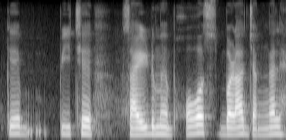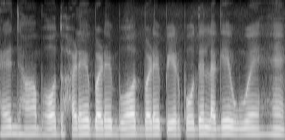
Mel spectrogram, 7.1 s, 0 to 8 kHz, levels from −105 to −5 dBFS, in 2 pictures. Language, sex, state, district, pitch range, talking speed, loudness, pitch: Hindi, male, Bihar, Saran, 140-150 Hz, 160 wpm, -20 LUFS, 145 Hz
